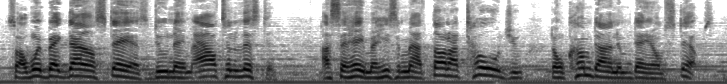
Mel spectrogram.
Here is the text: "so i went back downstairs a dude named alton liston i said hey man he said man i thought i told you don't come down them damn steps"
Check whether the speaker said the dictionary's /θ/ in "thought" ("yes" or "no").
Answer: yes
